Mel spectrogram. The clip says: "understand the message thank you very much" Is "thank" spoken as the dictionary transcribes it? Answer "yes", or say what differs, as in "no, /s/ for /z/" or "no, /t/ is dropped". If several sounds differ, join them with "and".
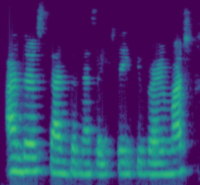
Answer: no, /t/ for /θ/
